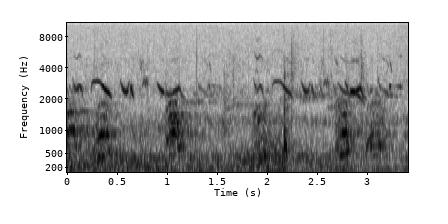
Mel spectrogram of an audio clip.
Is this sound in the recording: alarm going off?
no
